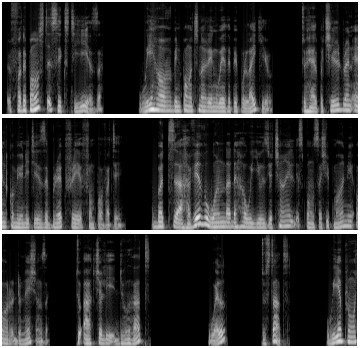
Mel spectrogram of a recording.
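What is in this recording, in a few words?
English Afrikaans Male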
